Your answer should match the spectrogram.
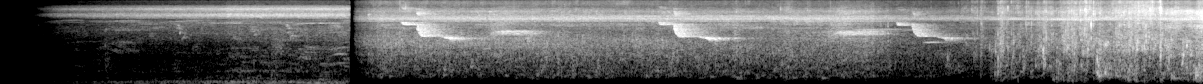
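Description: After a brief intro sound effect with a low rumble that cuts off sharply, a forest bird calls three times, about every two and a half seconds. Each call is a falling whistled note followed by a short higher note. Behind it are a steady high insect whine and a continuous rush of running water.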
